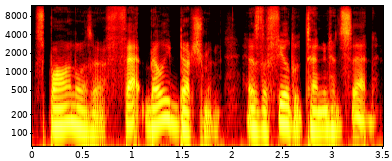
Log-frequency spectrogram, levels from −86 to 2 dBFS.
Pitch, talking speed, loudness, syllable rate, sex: 125 Hz, 205 wpm, -19 LUFS, 5.0 syllables/s, male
